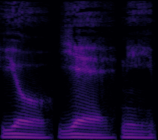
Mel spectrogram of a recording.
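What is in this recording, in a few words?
"yoyeni", concatenated syllables; Affixing experiment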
